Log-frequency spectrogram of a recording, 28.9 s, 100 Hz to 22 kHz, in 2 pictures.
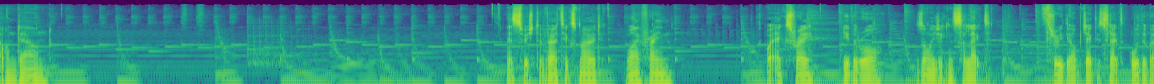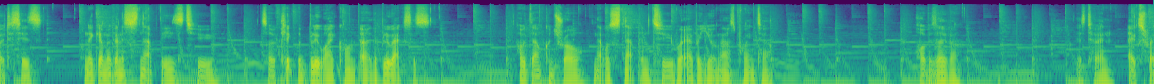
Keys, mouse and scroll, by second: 2.5 scroll up 1, 3.2 shift+middle click, 3.9 scroll up 1, 5.2 Tab, 6.6 click, 9.1 click, 14.0 click, 15.4 middle click, 17.1 KP_1, 18.5 click, 21.3 click, 23.2 click, 26.3 click, 28.0 click.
